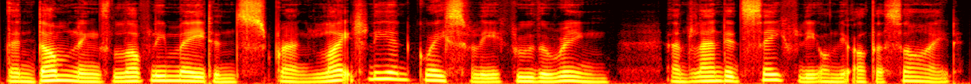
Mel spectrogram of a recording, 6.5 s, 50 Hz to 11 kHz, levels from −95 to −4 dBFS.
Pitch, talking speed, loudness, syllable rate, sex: 165 Hz, 165 wpm, -18 LUFS, 5.0 syllables/s, female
